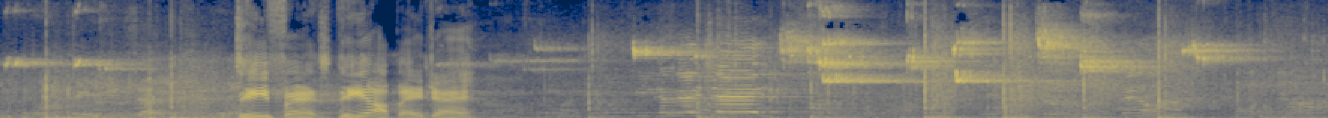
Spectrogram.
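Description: A basketball thumps as it is dribbled on the court.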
